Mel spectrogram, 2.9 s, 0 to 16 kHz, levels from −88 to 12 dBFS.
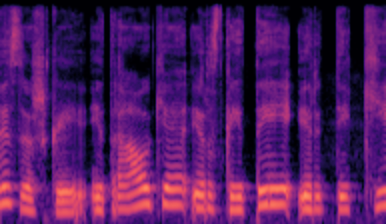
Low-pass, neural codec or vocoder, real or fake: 14.4 kHz; vocoder, 44.1 kHz, 128 mel bands, Pupu-Vocoder; fake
